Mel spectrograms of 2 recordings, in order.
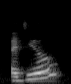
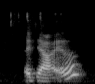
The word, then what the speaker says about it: agile: were several mispronunciations uh agile that's that was uh pronounced as a deal which should be corrected correctly pronounced as agile ajar means able to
